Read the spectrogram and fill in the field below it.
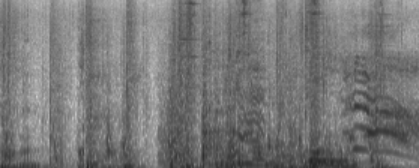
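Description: Swords clash and thud against shields in a fight.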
